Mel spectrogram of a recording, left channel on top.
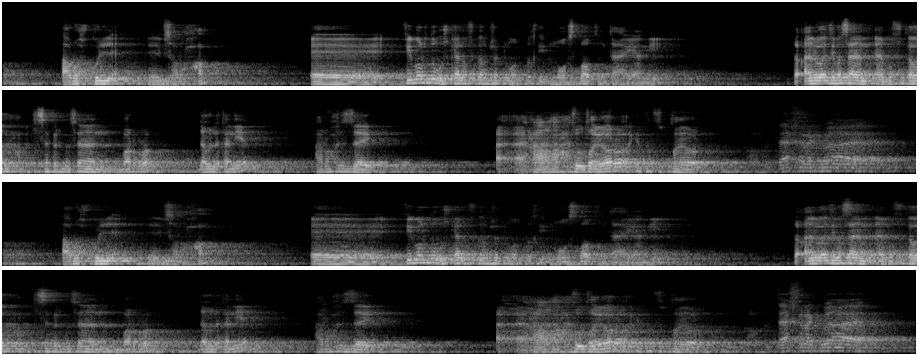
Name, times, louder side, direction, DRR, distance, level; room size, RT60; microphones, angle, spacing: voice 1, 0.6-1.2 1.5-2.1 3.1-6.6 7.9-10.7 11.1-11.6 12.3-12.9 14.1-16.2, left 2 dB, 35° left, 7 dB, 0.8 m, -22 dB
voice 2, 14.1-14.7 16.6-17.8, right 2 dB, 55° right, -1 dB, 2.4 m, -33 dB
17.0 x 9.4 x 5.7 m, 2.2 s
head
